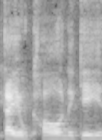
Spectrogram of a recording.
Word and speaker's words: Dale Carnegie: Is it Dale Carnegie? Is that how you say it? – Yes.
